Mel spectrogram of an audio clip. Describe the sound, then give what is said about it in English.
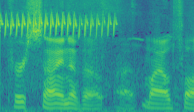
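A chipping sparrow lingering late in November gives a thin, very high call, heard as a rapid series of faint, sharp pulses during the first second, beneath a man talking. “A little high seat sound you're hearing is the chipping sparrow.”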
